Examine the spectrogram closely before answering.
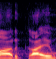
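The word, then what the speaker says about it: archive: तो ये आर्काइव नाम का जो फोल्डर है, बहुत लोग इसे आर्चिव बोलते हैं पर इसका शुद्ध उच्चारण दोस्तों आर्काइव बोलते हैं इसको।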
